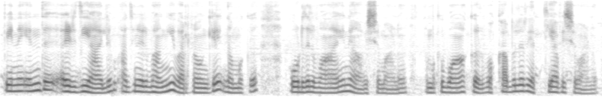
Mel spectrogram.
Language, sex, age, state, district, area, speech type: Malayalam, female, 30-45, Kerala, Alappuzha, rural, spontaneous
